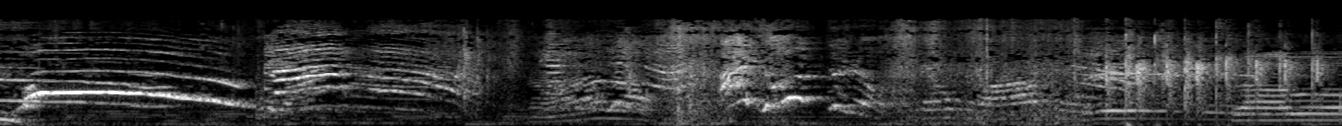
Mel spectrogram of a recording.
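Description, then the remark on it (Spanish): Excited children shouting, squealing and laughing in a lively burst, several high voices overlapping with footsteps and scuffling as they run down the hallway at home in Spain on Three Kings' Day (Epiphany), sustained and loud throughout. “Así que justo en estos momentos, en lo que estamos empezando esta nueva hora radiofónica, lo que ya se está produciendo en muchos hogares españoles es una sucesión de carreras por el pasillo, de gritos, de nervios, de risas y sobre todo de felicidad.”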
